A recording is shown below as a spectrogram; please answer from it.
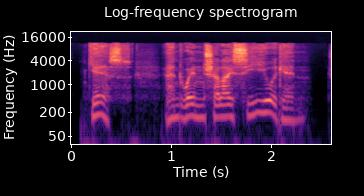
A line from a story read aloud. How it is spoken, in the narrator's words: she added with a sigh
